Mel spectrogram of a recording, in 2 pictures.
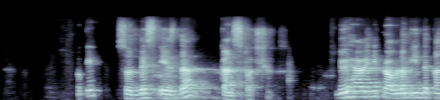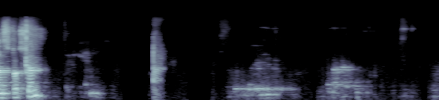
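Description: A man speaks calmly through a microphone, as if explaining, in short bursts with pauses.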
